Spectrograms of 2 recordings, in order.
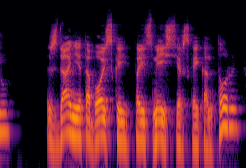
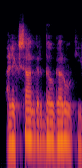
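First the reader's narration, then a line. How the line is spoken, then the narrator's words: Whispered. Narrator (Russian): шепнул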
